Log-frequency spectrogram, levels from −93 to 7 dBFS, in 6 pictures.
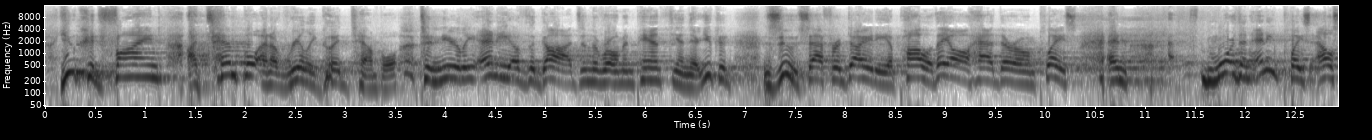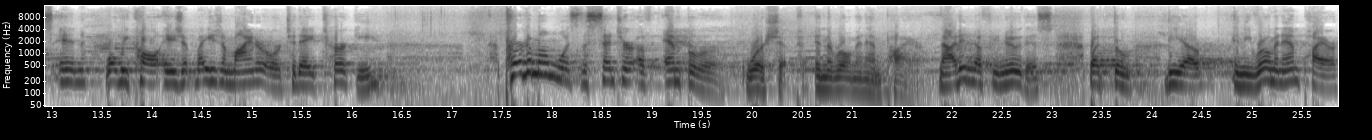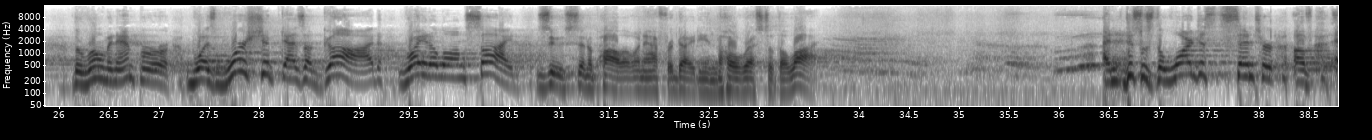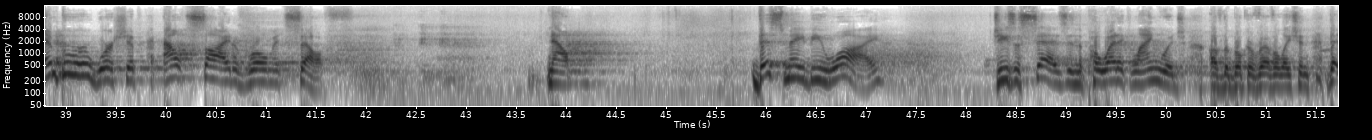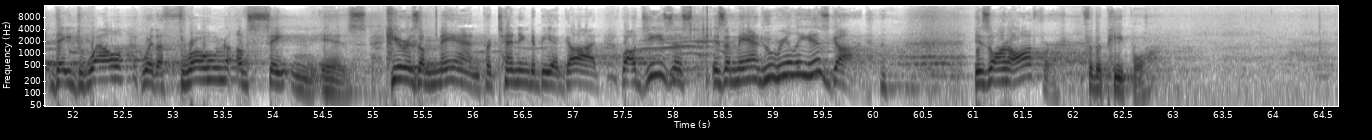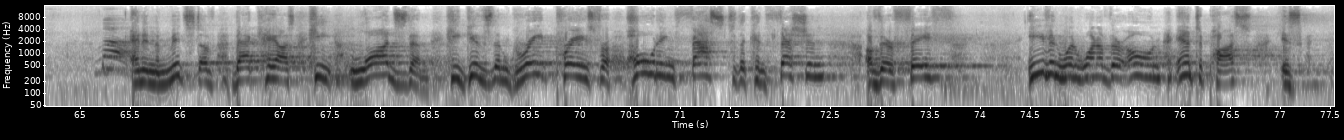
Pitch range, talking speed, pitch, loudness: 180-255 Hz, 145 wpm, 210 Hz, -16 LUFS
